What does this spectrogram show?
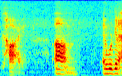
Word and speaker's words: chi: box for chi square which is the greek letter x but we pronounce it chi um and we're going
